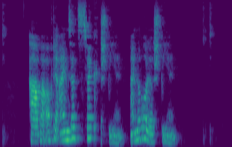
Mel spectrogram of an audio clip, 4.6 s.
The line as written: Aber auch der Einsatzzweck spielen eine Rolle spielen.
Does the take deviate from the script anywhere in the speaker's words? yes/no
no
